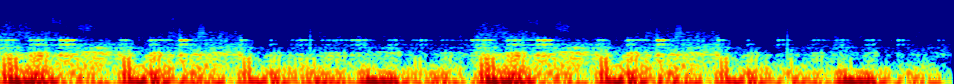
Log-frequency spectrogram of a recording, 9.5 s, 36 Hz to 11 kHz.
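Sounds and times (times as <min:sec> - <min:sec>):
thuddy rhythm ambience: 0:00.0 - 0:09.5.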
